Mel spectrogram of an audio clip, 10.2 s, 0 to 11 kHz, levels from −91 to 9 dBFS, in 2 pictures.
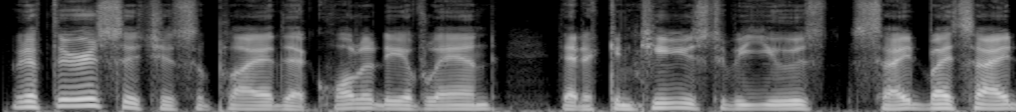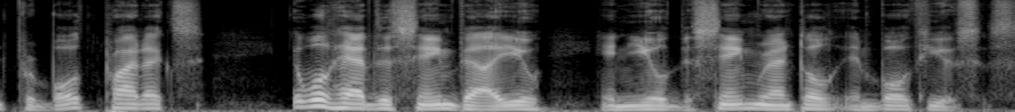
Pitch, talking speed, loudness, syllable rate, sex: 110 Hz, 225 wpm, -19 LUFS, 5.4 syllables/s, male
